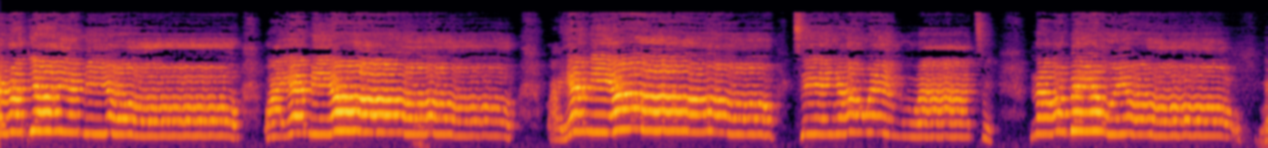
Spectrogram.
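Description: A woman singing unaccompanied in long held notes, in phrases of two to three seconds with short breaks for breath between them.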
